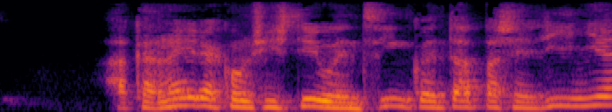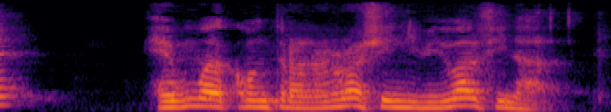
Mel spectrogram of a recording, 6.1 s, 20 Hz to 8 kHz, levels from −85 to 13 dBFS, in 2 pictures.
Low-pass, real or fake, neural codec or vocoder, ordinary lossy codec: 7.2 kHz; fake; codec, 16 kHz, 0.8 kbps, ZipCodec; MP3, 32 kbps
